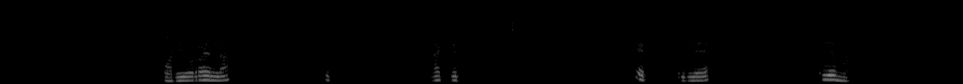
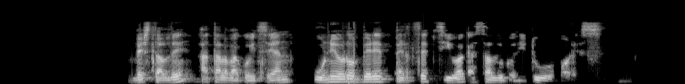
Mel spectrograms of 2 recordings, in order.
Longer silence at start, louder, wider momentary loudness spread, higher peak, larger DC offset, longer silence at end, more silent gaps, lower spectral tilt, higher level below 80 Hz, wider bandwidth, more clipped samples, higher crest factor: first, 1.65 s vs 1.3 s; second, -49 LUFS vs -16 LUFS; first, 19 LU vs 9 LU; second, -30 dBFS vs 0 dBFS; neither; first, 1.15 s vs 0.85 s; first, 2.30-3.24 s, 3.31-4.29 s, 4.42-4.50 s, 4.59-6.34 s, 6.46-6.74 s, 7.10-8.18 s vs 2.99-3.13 s; first, -7 dB/octave vs -4.5 dB/octave; second, under -90 dBFS vs -52 dBFS; about the same, 7.4 kHz vs 7.8 kHz; neither; about the same, 22 dB vs 18 dB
